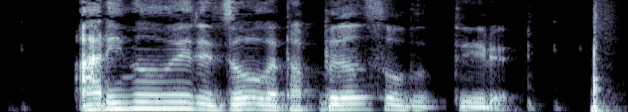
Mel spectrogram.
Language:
Japanese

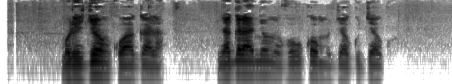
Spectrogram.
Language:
Ganda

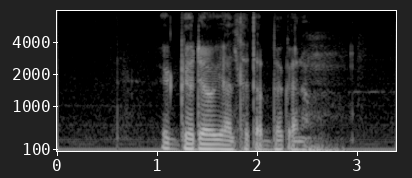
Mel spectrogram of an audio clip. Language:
Amharic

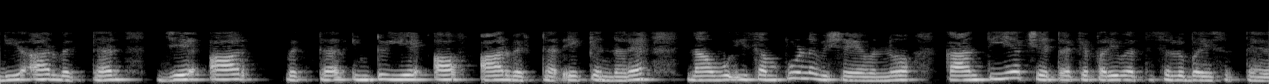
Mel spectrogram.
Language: Kannada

